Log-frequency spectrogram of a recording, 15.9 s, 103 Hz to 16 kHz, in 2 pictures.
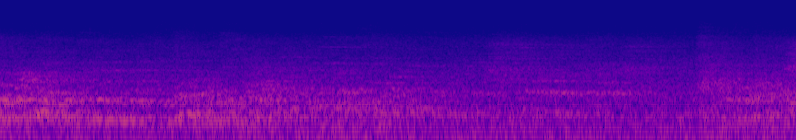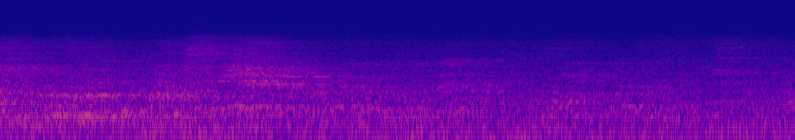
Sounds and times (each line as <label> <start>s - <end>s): people talking 0.0s - 6.4s
group of children in a room nearby 0.0s - 15.9s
